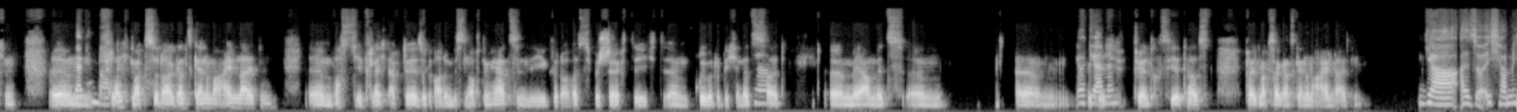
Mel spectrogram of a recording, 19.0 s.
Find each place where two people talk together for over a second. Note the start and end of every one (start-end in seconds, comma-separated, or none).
none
